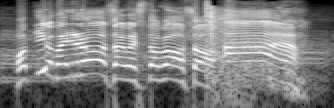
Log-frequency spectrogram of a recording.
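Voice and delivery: high, startled exclamation; sudden high surprise; surprised squeal. Real, not acted. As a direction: blurt it out in shock at the pink thing. Shocked by pink zombie.

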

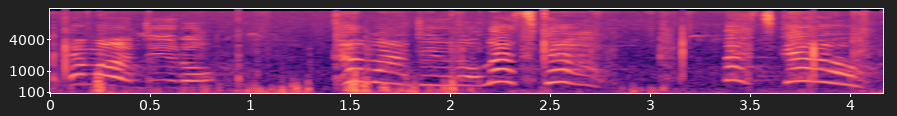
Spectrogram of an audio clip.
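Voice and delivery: bright high call to the dog. Real, not acted. Trainer coaxing her dog to come along, high.

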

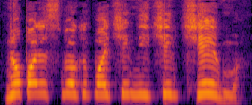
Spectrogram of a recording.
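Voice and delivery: high-pitched storybook refusal; frightened defiance. A narrator's reading. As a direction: chant it high like a scared little pig. Toby answers ghost like little pig.

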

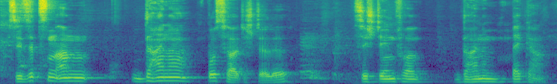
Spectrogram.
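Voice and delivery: measured recital with deliberate pauses between phrases; poem reading. Acted. Reading a satirical poem about Adiletten to the audience, deliberate poetry recital. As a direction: recite it line by line, letting each phrase land.

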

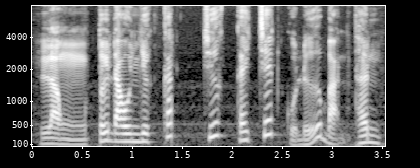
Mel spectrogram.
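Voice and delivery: ordinary delivery

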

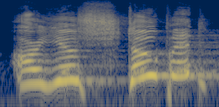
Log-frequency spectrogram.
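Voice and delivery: high shouted outburst at another driver; retold yell. Yelling at the driver who cut him off, high shout. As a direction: yell it at the top of your lungs. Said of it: "I yelled at the top of my lungs".

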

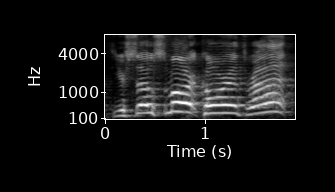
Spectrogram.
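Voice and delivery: high, loud mock praise; preacher mocking Corinth's pride with loud sarcasm; sarcastic. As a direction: taunt them with fake admiration.

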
